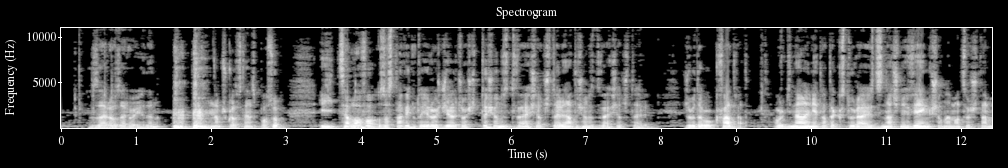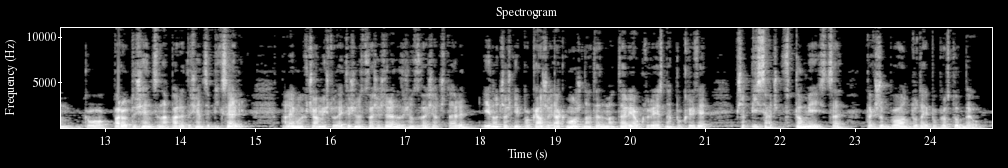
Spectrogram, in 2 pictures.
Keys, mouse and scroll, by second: 0.0-1.0 typing.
